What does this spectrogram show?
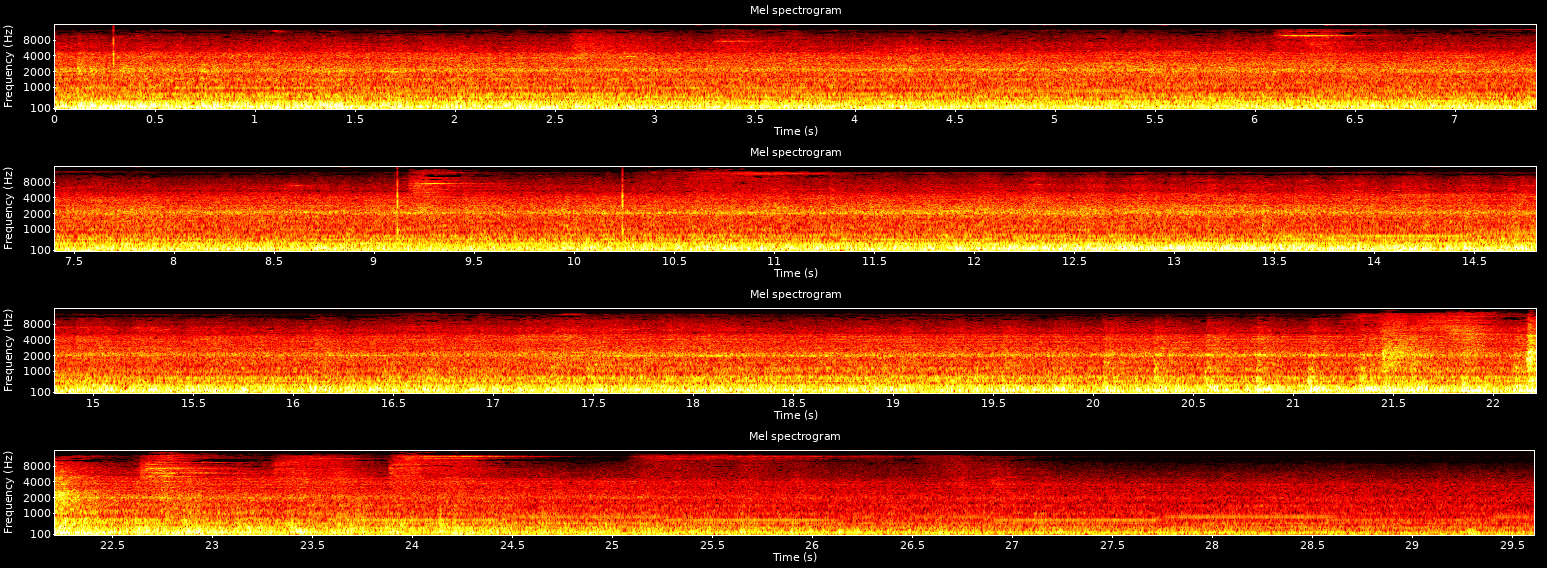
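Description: Freight train of fuel tank wagons rolling past close by: a steady rumble of wheels over the rail joints, with a cluster of sharp metallic clanks about three-quarters of the way through. The rumble fades over the last several seconds as the train moves away.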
